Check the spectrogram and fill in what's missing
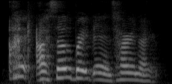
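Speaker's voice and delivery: ordinary talk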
